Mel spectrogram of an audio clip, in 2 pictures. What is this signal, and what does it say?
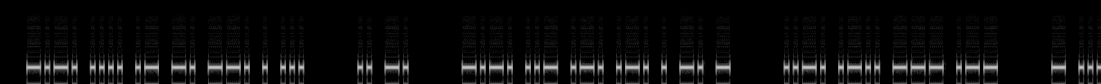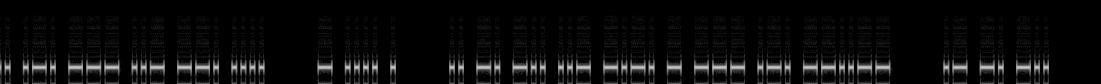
Morse code, heard as a keyed tone, about 27 wpm, 800 Hz. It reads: CHANGES IN CURRENT FLOW THROUGH THE INDUCTOR, AND
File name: Technical Subjects / Technical Subjects-mp3s / Reactance @25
